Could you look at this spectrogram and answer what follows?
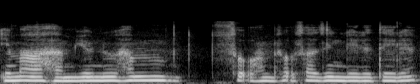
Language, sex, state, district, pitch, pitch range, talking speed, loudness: Wancho, female, Arunachal Pradesh, Longding, 175 Hz, 170-180 Hz, 155 wpm, -15 LUFS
